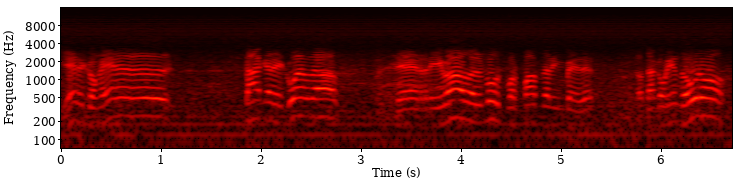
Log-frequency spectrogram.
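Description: High-pitched male lucha libre announcer. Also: measured pace, bright, forceful tone. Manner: emphatic, running blow-by-blow calls. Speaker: lucha libre ringside announcer and play-by-play commentator. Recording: noisy, degraded 1980s TV tape.

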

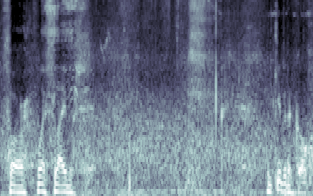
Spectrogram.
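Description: An older Irish man stands by a river chatting casually about fly fishing, explaining in a relaxed how-to way with ums and asides. His voice is on the low side at a measured pace. A camera on the bank picks him up from a distance over flowing water and wind.

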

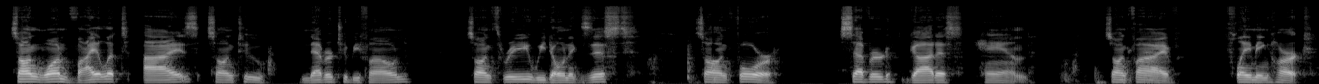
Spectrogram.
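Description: A hoarse, lowish-voiced man in his forties chats casually as a podcast co-host reviewing an album, reading facts and track lists from notes with fillers. He joins via a video call webcam from a small room at home.

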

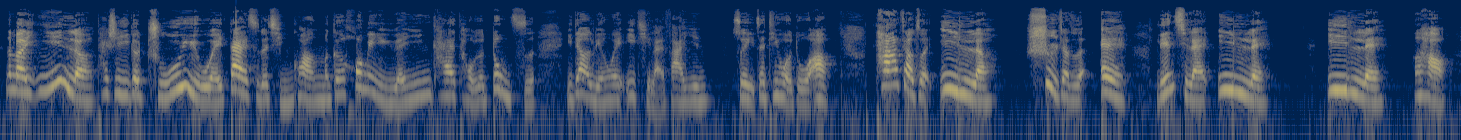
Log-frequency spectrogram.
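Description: A woman teaching a language lesson, coaxing and repeating words slowly for students to echo. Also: a little high, sing-song, a bit bright, husky. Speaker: French teacher.

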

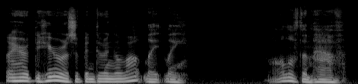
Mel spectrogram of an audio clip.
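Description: This man's mid-range voice is warm, animated and brisk, natural-sounding, with no room sound at all. Speaking closely to the listener in a roleplay audio drama, he acts as a lovestruck schoolboy yandere who goes from shy to smug and obsessive. His mood comes across as bashful and hesitant.

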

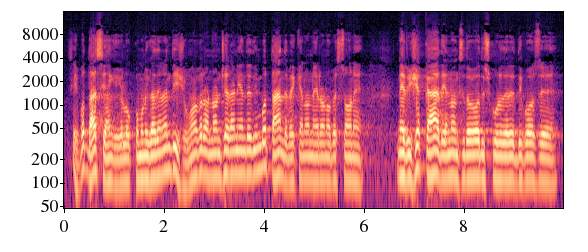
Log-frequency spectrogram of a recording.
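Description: A man's voice: fairly low pitch, steady tone, normal speed. A man testifying in a courtroom, giving short, terse answers under questioning. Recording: echoey courtroom with long reverb.

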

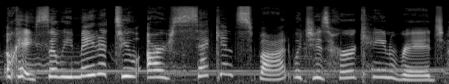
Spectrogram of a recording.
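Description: Bubbly high-voiced young woman vlogging. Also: very animated, measured pace, soft background music. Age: young adult. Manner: bubbly, chatty, laughs often. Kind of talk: casual travel vlog. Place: outdoors on a mountain trail and later a hotel room. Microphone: handheld camera at arm's length.

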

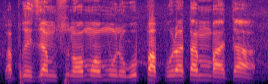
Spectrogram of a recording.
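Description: Telling his story casually to an interviewer, a male stage comedian and actor swings from energetic bursts to soft asides to loud exclamations. He speaks quickly, with a voice on the high side.

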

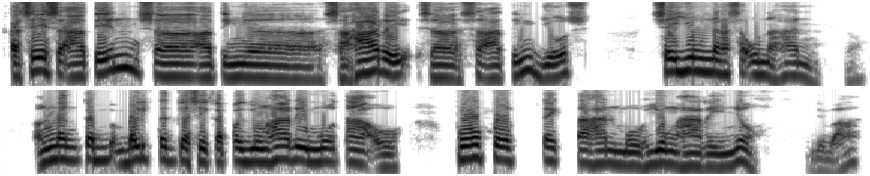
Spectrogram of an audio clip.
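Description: A man's voice: fairly high pitch, animated, moderate pace, a little mellow, dry recording, low-quality recording. A man preaching a Bible sermon in a casual, conversational way, often asking his listeners "right?", mixing in English words, and restarting as he searches for words. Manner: mixes English words into Tagalog.

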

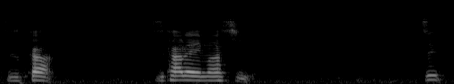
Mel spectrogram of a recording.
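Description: A woman teaching a Japanese pronunciation lesson in Mandarin, repeating words slowly and drawing out their sounds. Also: fairly low pitch, level tone, a little mellow. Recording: dull lo-fi recording.

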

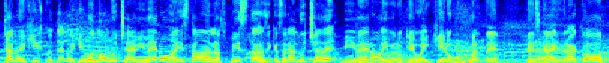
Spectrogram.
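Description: A man giving excited, exclamatory play-by-play as a wrestling commentator. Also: very high voice, brisk. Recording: loud crowd behind. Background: cheering wrestling crowd in a hall.

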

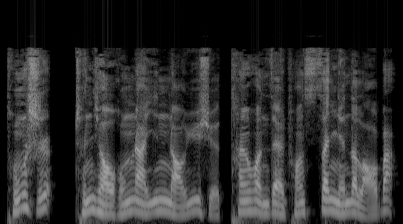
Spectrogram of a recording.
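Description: A man's voice: a little high, fairly quick, fairly bright tone, dry recording. A male narrator telling a true-crime story in a dramatic, suspenseful way.

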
